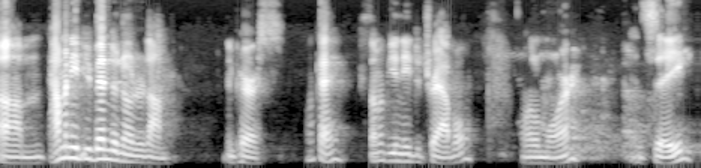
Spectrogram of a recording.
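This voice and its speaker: Male pastor, mid-pitched, earnest sermon delivery, keeps asking the church rhetorical questions. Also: lively intonation, moderate pace, fairly bright tone, a little hiss or hum. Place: church before a live congregation.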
